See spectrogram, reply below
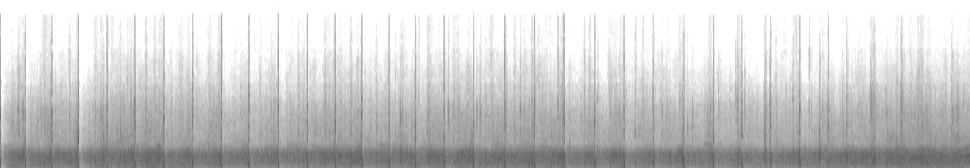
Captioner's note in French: applaudissements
